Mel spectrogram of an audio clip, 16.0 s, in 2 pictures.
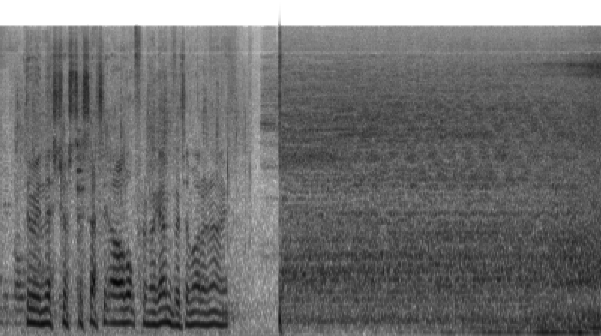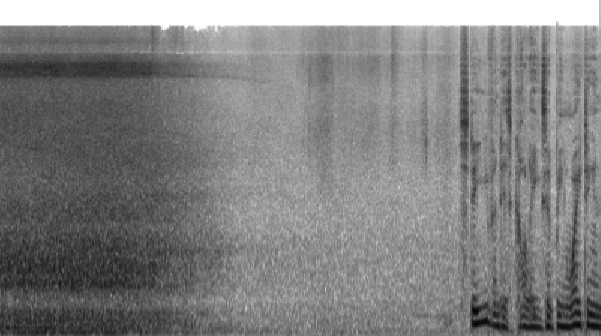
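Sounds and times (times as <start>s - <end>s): train passing by: 3.8s - 12.0s
thin high whine: 4.5s - 11.9s.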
